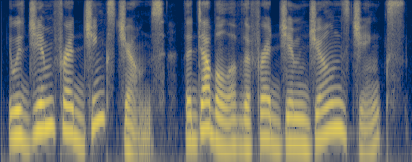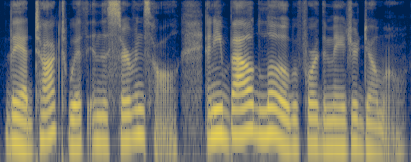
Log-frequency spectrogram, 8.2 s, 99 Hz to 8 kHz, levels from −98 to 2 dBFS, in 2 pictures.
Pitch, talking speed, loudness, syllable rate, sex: 180 Hz, 180 wpm, -18 LUFS, 5.4 syllables/s, female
